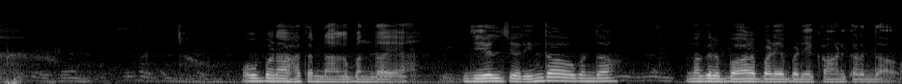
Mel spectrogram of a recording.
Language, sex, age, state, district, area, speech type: Dogri, male, 18-30, Jammu and Kashmir, Kathua, rural, spontaneous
